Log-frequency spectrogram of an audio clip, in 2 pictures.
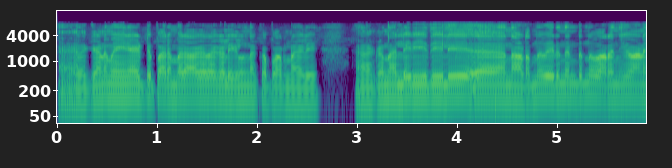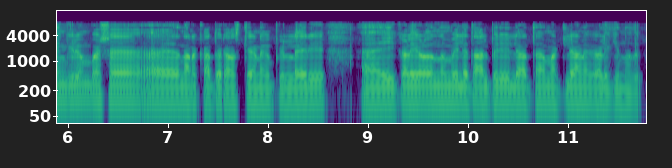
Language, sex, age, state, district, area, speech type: Malayalam, male, 45-60, Kerala, Wayanad, rural, spontaneous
